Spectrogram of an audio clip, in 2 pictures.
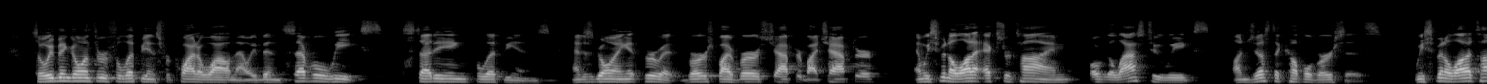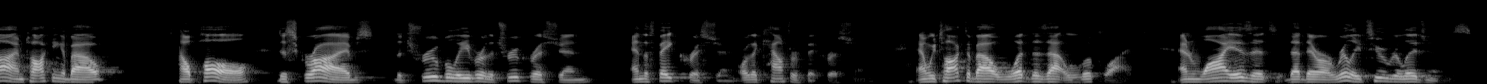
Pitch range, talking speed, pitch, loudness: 115-145 Hz, 185 wpm, 125 Hz, -25 LUFS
